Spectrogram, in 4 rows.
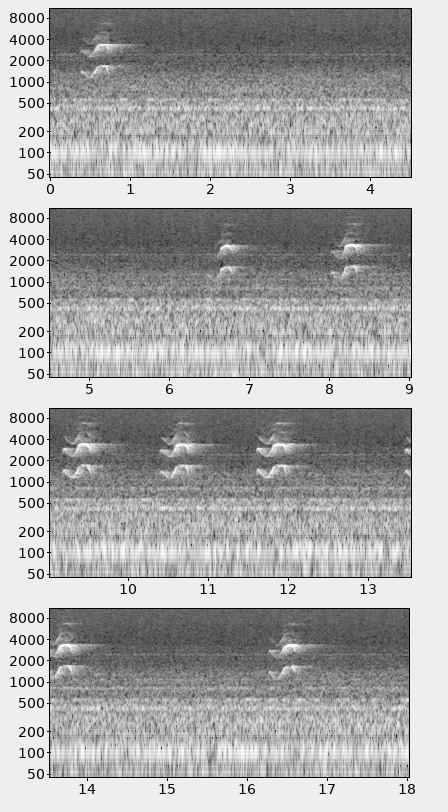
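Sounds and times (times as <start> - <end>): low background hum: 0.0 - 18.0
owl calling: 0.4 - 1.0, 8.0 - 8.5, 10.4 - 11.0, 11.6 - 12.2, 13.5 - 14.1, 16.3 - 16.9.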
